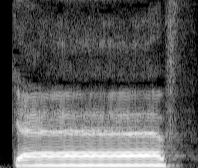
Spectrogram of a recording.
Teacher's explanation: কাফ উচ্চারণের ক্ষেত্রে অবশ্যই পাতলা করে উচ্চারণ করতে হবে এবং তিন আলিফ টেনে পড়তে হবে। · কাফের মাখরাজ আমরা স্ক্রিনে দেখতে পাচ্ছি। কাফের মাখরাজ হলো জিহ্বার গোড়া থেকে একটু আগে বাড়িয়ে তার বরাবর উপরে তালের সঙ্গে লাগিয়ে উচ্চারিত হয়।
